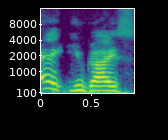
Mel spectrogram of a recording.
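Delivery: loud, drawn-out calling out.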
